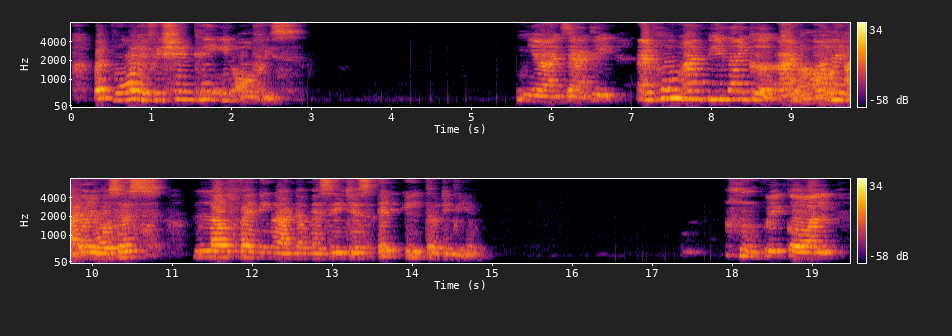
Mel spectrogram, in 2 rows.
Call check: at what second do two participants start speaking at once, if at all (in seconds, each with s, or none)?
8.9 s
